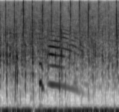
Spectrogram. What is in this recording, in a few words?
Chirp, acquarium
